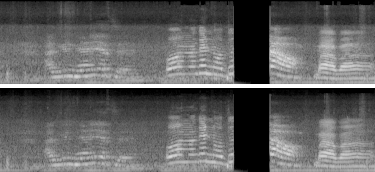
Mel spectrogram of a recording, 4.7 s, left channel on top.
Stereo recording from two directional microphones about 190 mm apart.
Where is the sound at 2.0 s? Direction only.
25° left (ahead or behind).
